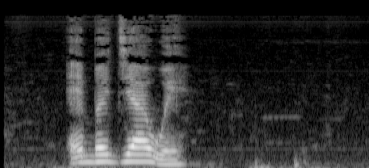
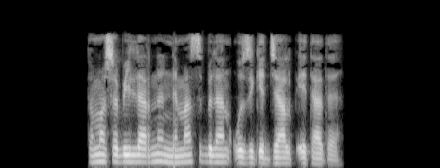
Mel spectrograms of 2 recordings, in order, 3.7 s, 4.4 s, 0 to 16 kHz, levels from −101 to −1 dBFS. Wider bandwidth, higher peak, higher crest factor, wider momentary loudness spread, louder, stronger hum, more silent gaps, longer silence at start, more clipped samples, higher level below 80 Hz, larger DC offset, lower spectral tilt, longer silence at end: first, 11 kHz vs 7.8 kHz; second, -6 dBFS vs -2 dBFS; about the same, 18 dB vs 18 dB; first, 11 LU vs 8 LU; second, -21 LUFS vs -18 LUFS; neither; neither; second, 0.7 s vs 0.9 s; neither; first, -50 dBFS vs -56 dBFS; neither; first, -6.5 dB/octave vs -3.5 dB/octave; second, 0.7 s vs 1 s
